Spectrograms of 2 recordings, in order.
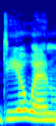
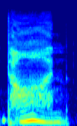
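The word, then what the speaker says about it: Dahn: I'm thinking D O N would be right. Maybe she's going to D A H N. Don.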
